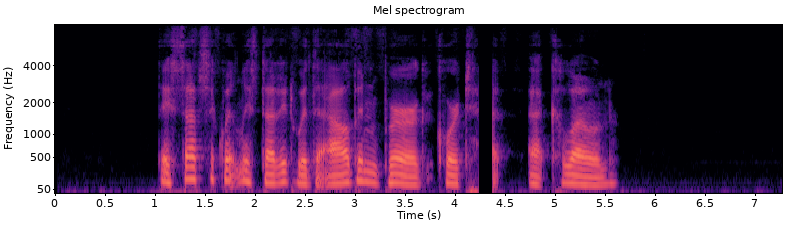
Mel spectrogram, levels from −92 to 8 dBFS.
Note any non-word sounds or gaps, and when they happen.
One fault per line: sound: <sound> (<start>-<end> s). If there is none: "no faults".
sound: dropout (4.2-4.4 s)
